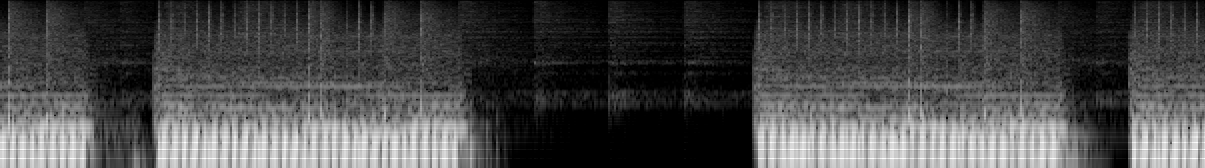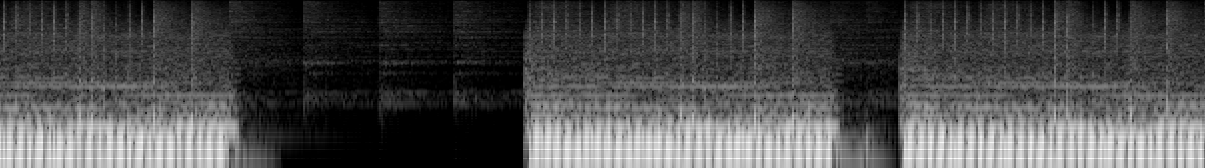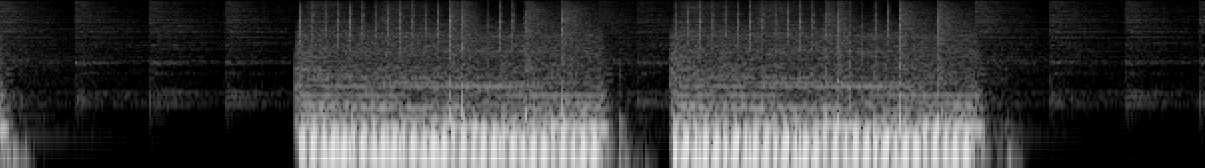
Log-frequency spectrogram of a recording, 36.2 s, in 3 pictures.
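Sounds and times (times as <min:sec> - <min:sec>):
practice backing track music: 0:00.0 - 0:04.9, 0:07.6 - 0:14.5, 0:17.3 - 0:24.4, 0:27.1 - 0:34.2.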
